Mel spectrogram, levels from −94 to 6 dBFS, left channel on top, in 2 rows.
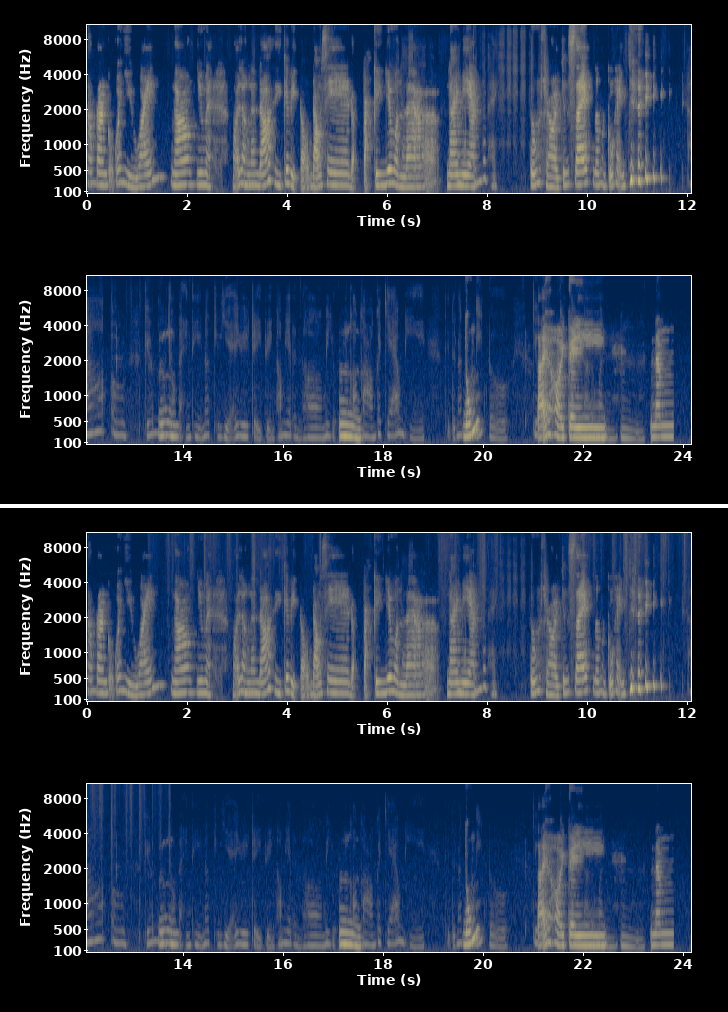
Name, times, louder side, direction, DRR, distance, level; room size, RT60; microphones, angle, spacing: voice 1, 0.0-7.8 8.9-11.6 13.5-13.9 17.1-17.6 19.6-19.9 21.1-22.5 23.3-23.8, left 3 dB, 30° left, 0.6 m, -29 dB
sound 1, 1.2-5.9 6.7-8.8 9.4-13.8, right 12 dB, 80° right, 7.2 m, -62 dB
voice 2, 3.1-3.5 6.0-7.0 7.4-8.9 12.0-23.2, left 1 dB, 45° left, 2.5 m, -46 dB
head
